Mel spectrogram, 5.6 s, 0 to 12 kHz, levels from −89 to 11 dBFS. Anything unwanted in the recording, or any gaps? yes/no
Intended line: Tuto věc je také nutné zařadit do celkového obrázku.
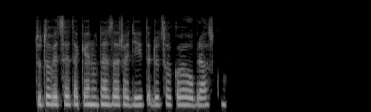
no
